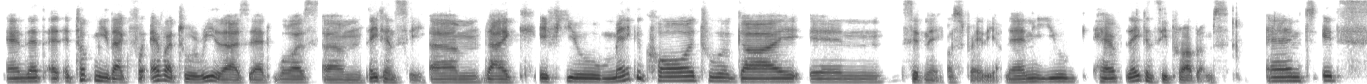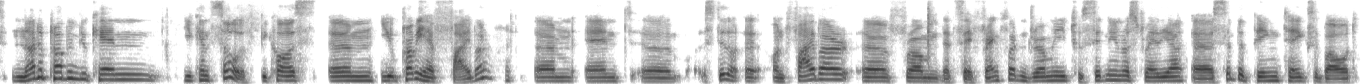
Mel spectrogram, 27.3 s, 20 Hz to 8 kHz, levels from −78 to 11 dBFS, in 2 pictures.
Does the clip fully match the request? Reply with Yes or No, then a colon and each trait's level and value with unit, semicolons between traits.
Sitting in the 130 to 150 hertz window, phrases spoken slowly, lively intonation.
No: medium, 140 Hz; average, 155 wpm; wide, 6.3 semitones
